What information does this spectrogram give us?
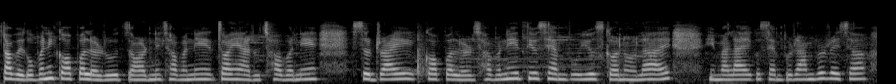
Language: Nepali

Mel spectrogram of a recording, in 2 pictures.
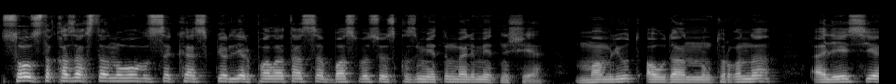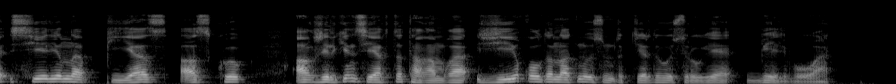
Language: Kazakh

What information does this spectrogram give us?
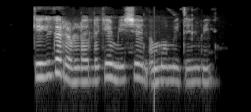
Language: Kalenjin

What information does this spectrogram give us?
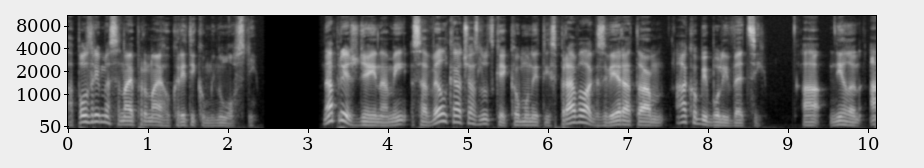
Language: Slovak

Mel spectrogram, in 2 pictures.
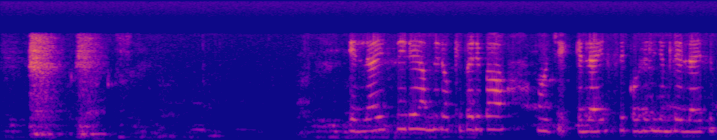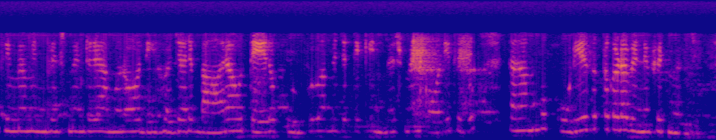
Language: Odia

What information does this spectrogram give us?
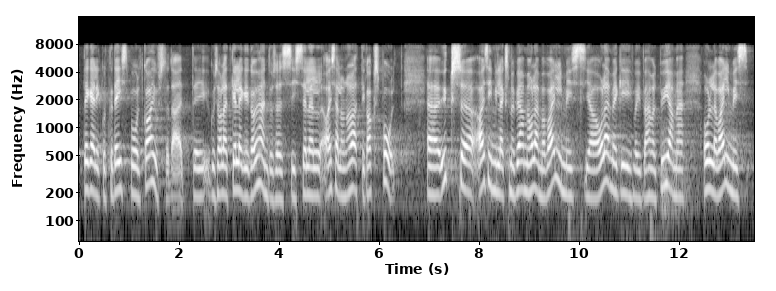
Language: Estonian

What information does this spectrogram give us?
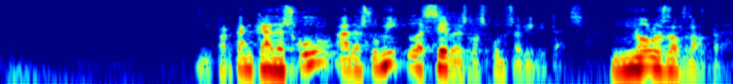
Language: Catalan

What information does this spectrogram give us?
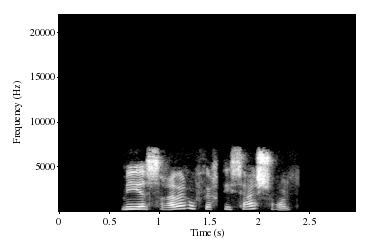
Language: Kabyle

